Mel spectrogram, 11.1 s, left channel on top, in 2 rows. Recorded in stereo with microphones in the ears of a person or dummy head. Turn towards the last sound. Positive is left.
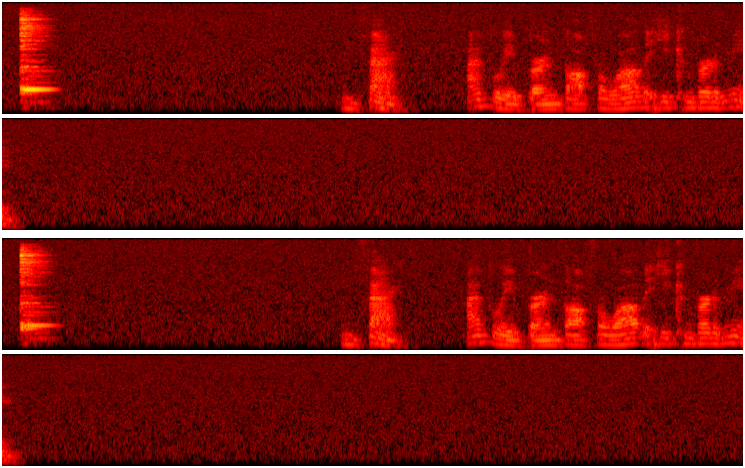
turn(degrees=-40)  # may be behind; listen again after turning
